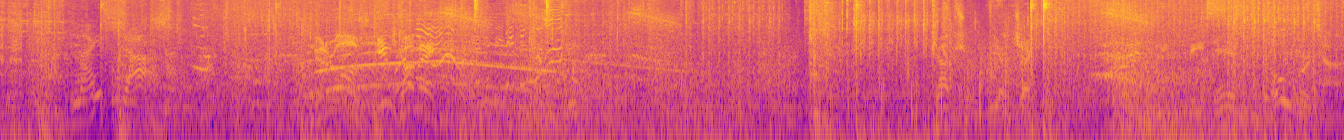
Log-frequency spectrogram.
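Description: Gunfire and energy blasts crackle in rapid bursts.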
